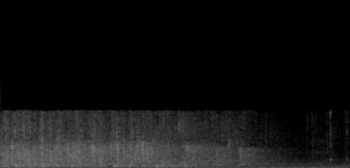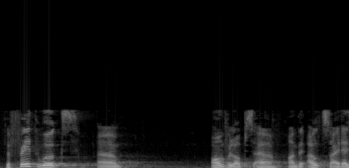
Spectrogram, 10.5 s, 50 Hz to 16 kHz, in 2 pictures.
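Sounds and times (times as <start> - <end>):
crowd applauding: 0.0 - 4.2
speech: 5.3 - 7.2, 8.4 - 10.4.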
